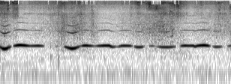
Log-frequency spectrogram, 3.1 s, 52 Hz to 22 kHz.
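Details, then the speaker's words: Minelab GPZ 7000 in manual ground balance mode as the coil sweeps a small gold nugget. A steady mid-pitch hum dips into a lower warbling tone about once a second: a low-tone target signal, clearer than in auto mode. "Yeah, definitely better than in the auto mode."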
